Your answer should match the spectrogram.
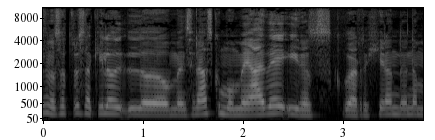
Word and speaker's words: Meade: MID, el apellido es español y se pronuncia Meade.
